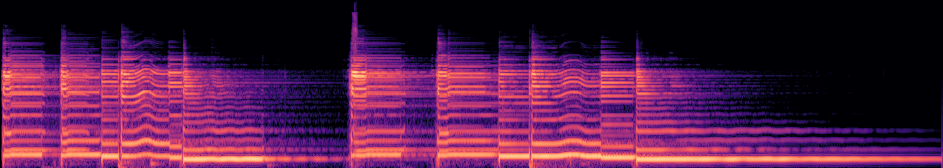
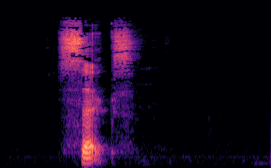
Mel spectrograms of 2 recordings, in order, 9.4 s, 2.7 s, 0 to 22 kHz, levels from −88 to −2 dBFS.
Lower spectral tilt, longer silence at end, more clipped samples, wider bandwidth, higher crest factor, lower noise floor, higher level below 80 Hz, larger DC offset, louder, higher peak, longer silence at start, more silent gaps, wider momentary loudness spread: first, -5 dB/octave vs -1 dB/octave; second, 0 s vs 1.35 s; neither; second, 11 kHz vs 14.5 kHz; second, 16 dB vs 22 dB; second, -38 dBFS vs -77 dBFS; first, -52 dBFS vs -78 dBFS; neither; first, -15 LUFS vs -21 LUFS; first, 0 dBFS vs -6 dBFS; second, 0.05 s vs 0.6 s; neither; about the same, 12 LU vs 10 LU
